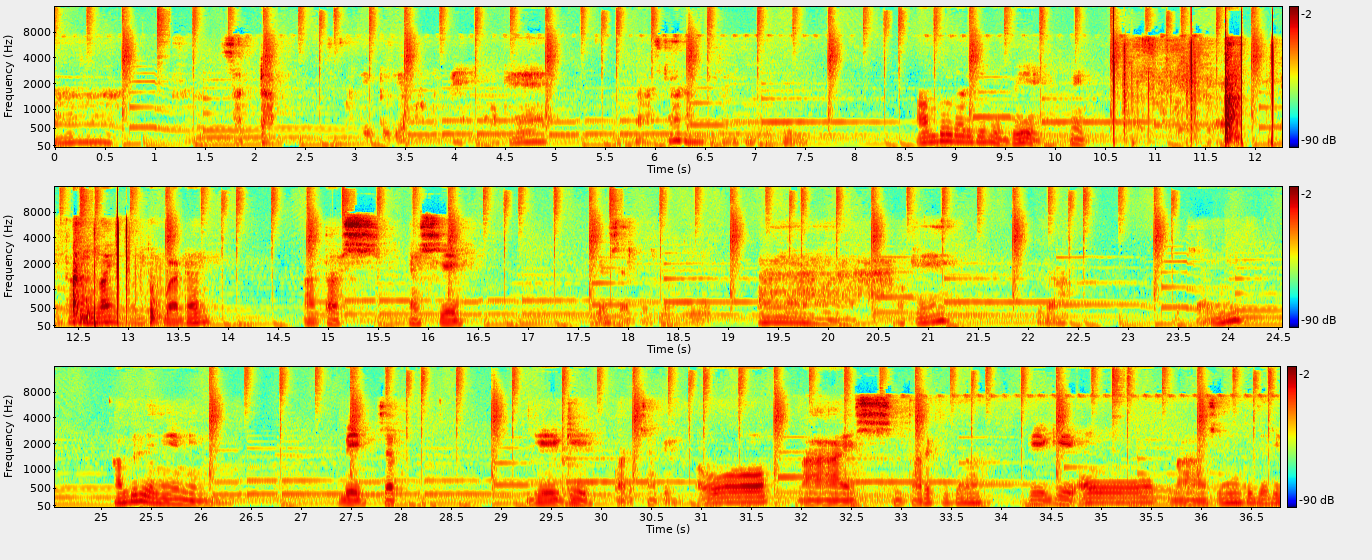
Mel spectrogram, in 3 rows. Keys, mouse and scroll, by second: 0.3-2.3 scroll down 11, 0.6 shift+middle click, 1.6 shift+middle click, 2.1 KP_1, 2.6 shift+middle click, 2.9 scroll up 3, 3.4 KP_3, 4.0 shift+middle click, 4.3 scroll up 2, 4.4 KP_1, 5.2 shift+middle click, 5.5 a, 6.1 a, 6.1 b, 7.7 scroll up 2, 7.8 a, 8.0 a, 8.2 b, 9.5 KP_3, 9.7-10.8 scroll down 2, 10.8 scroll down 1, 14.6 shift+middle click, 14.9-15.7 scroll up 1, 15.7 s, 19.4 KP_1, 19.7 scroll down 1, 20.3-20.8 scroll down 2, 20.9 shift+middle click, 21.3 a, 21.4 a, 21.7 b, 24.1 shift+middle click, 24.4 scroll up 1, 24.5 a, 24.6 a, 24.9-25.5 scroll up 2, 27.1 b, 28.1 shift+middle click, 29.2 g, 32.2 shift+middle click, 32.5 a, 32.7 a, 32.9 b, 34.0 g, 35.7 a, 36.1 a, 36.1 b.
